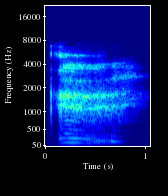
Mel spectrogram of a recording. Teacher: desciende completamente cuando se produce una a no la lengua está en la parte más baja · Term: vocal baja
